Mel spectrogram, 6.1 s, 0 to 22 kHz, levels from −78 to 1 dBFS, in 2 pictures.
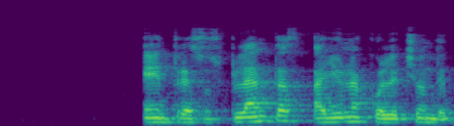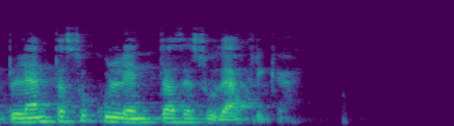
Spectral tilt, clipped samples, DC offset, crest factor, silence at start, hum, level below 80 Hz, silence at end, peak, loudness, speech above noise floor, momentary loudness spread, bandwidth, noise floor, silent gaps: -5.5 dB/octave; under 0.1%; under 0.1%; 18 dB; 0.95 s; none; -58 dBFS; 1.1 s; -2 dBFS; -19 LUFS; 61 dB; 6 LU; 9.2 kHz; -80 dBFS; none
